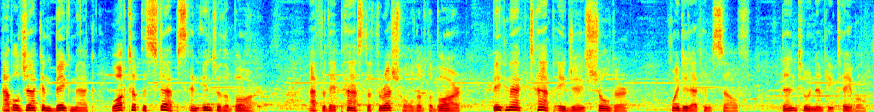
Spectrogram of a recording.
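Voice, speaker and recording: Narrator, male, mid-range pitch, scripted storytelling for an audio drama, light music bed. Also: normal speed.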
